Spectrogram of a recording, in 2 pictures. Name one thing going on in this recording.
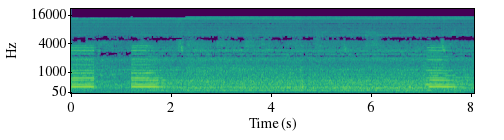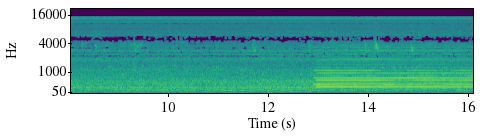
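A train horn blows in several long blasts.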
